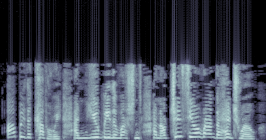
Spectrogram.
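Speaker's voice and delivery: put-on a boy planning his battle; excited little boy. A narrator's reading. Boy plans war game.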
